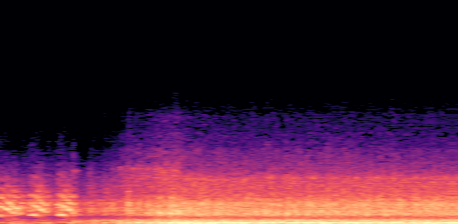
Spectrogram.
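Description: A tractor engine idles, its low diesel rumble wavering briefly at first before settling into a steady, continuous chug with no voices.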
